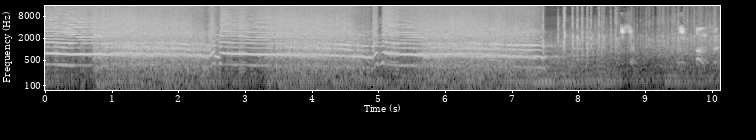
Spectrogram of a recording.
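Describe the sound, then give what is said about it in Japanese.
A crowd in Naze, Amami Ōshima, Ōshima District, Kagoshima Prefecture, Japan, shouts banzai in celebration in unison three times, each long, loud cheer rising at the start and holding steady, before the voices break off into scattered murmuring and chatter. “の喜びに沸く奄美大島なぜ市からお伝えいたしました”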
